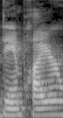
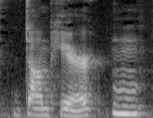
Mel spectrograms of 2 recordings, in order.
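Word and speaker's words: Dhampir: I think I actually said Dampire once. I put the E at the end, whatever. It's Dampier. So, anyway, that's funny.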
